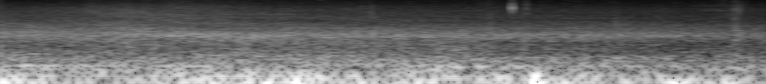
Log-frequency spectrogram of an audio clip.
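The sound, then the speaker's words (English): A steady low rumble of traffic rolls past on a street, blending with gusty wind noise on the microphone as the wind picks up outdoors; no voices are heard. “Some traffic on the street here.”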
